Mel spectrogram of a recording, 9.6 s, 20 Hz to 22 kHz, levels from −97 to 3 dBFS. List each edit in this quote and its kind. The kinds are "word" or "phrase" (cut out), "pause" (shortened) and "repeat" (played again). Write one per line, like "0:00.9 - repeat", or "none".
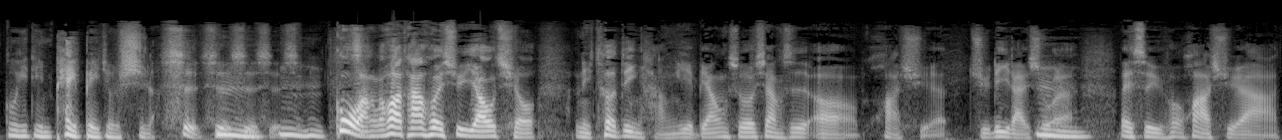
none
